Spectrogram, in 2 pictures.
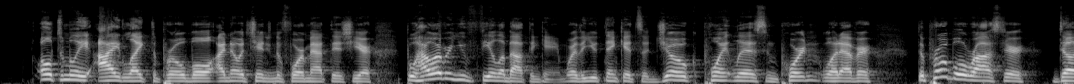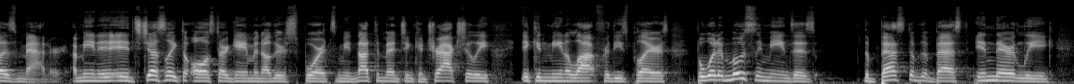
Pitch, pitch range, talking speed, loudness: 155 Hz, 145-180 Hz, 210 wpm, -18 LUFS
